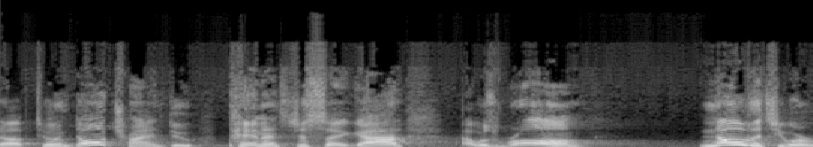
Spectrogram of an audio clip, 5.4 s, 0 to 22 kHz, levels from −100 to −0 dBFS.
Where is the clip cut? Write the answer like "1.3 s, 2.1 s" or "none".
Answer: none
